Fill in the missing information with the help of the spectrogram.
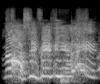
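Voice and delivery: loud laughing cry; laughing shout. Real, not acted. Fired in game.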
